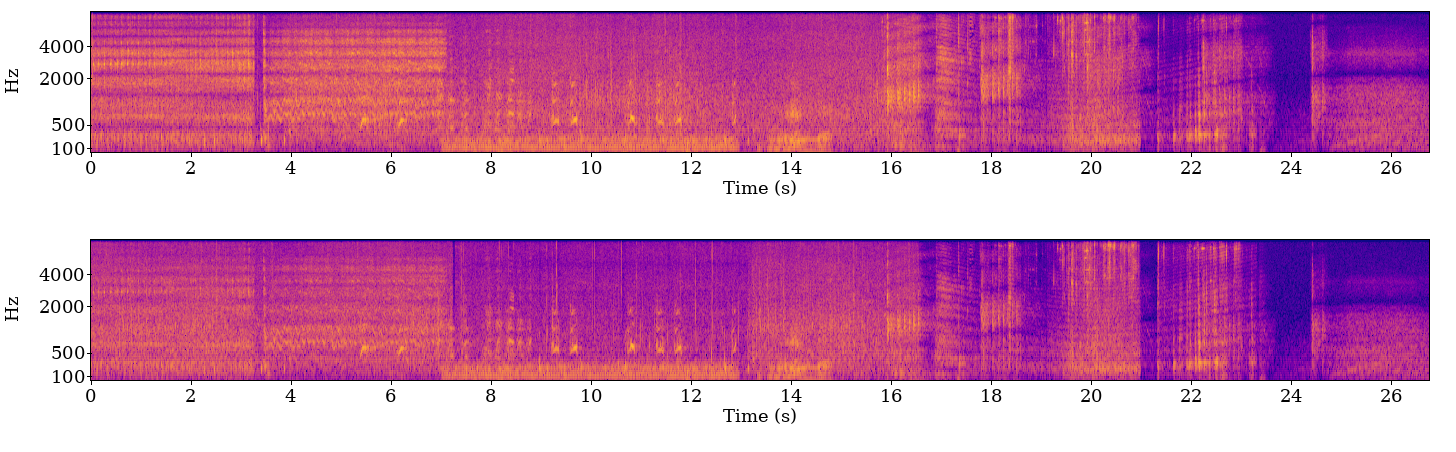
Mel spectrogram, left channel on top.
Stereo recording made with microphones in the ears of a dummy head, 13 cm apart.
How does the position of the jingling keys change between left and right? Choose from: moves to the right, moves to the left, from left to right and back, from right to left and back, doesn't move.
moves to the right.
